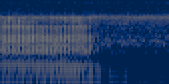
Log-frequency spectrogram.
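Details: Labrador named Teco snoring while asleep: a half-second buzzy, fluttering snore with rapid pulses that cuts off abruptly, followed by quiet room tone.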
